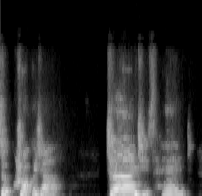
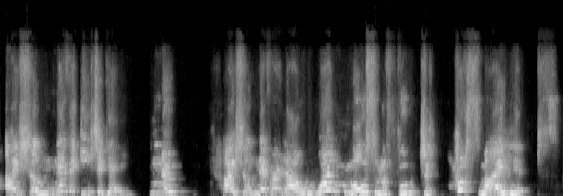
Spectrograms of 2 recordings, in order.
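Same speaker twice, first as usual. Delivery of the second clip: melodramatic, louder refusal; cross, building to a dramatic finish; 4 semitones higher, 3 dB louder than usual. Acted. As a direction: vow it like an outraged wife. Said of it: "Missus Crocodile was very cross now".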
